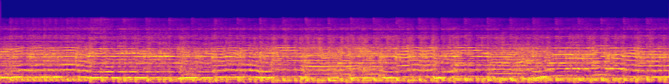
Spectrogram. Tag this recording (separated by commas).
Musical instrument, Music, Guitar, Plucked string instrument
